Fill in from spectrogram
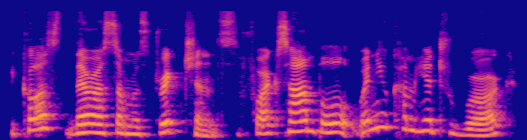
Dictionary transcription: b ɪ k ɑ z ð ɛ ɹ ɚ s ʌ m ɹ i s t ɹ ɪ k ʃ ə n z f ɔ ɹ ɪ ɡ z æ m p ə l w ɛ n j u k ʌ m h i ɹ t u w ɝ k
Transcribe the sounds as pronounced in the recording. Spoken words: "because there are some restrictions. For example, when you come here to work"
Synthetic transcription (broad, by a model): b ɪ k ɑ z ð ɛ ɹ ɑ s ʌ m ɹ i s t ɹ ɪ k ʃ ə n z f ɔ ɹ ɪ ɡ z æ m p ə l w ɛ n j u k ʌ m h i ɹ t u w ɝ k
